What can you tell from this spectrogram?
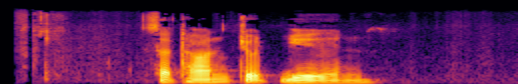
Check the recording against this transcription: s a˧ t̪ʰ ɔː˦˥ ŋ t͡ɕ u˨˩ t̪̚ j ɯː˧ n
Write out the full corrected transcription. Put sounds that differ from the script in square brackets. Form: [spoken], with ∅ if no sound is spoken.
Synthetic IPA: s a˧ t̪ʰ ɔː˦˥ [n] t͡ɕ u˨˩ t̪̚ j ɯː˧ n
